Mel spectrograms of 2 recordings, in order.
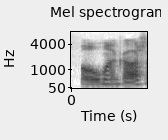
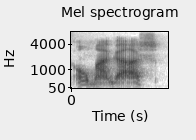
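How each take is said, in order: First: Said in the usual way. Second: Whispered, almost no voice; breathless whisper. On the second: Real, not acted. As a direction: gasp it out in a whisper. Stunned reaction to book ending.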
